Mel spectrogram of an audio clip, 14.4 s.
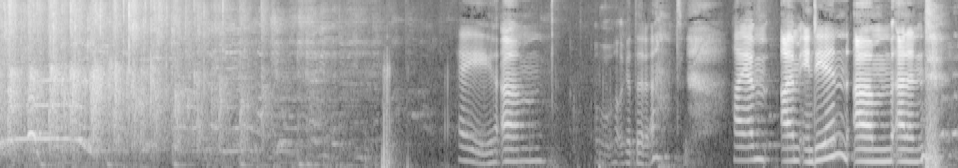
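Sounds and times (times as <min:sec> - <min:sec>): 
audience applause: 0:00.0 - 0:04.1
speech: 0:07.0 - 0:08.1, 0:09.4 - 0:14.1.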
